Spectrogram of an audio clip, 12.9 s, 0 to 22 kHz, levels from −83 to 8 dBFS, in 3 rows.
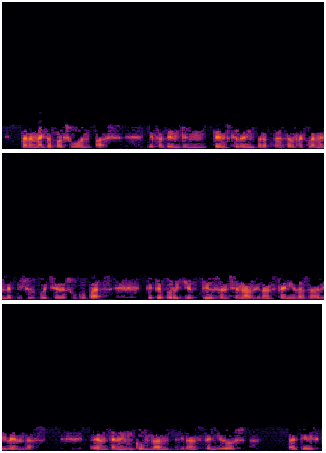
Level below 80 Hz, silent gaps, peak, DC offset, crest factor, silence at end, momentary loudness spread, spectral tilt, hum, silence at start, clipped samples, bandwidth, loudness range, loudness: -82 dBFS; none; -4 dBFS; under 0.1%; 24 dB; 0.05 s; 12 LU; 0.5 dB/octave; none; 0.25 s; under 0.1%; 3.9 kHz; 3 LU; -26 LUFS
